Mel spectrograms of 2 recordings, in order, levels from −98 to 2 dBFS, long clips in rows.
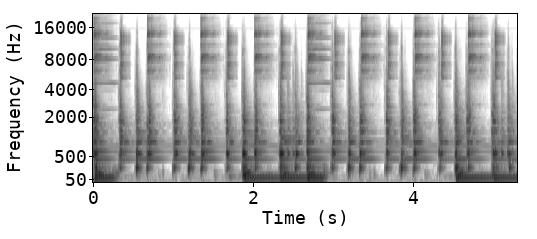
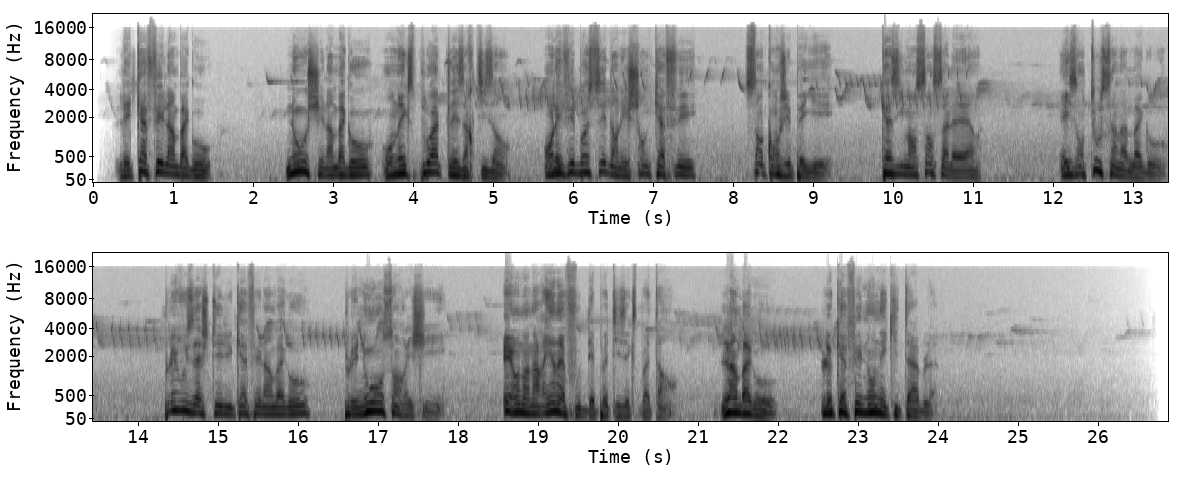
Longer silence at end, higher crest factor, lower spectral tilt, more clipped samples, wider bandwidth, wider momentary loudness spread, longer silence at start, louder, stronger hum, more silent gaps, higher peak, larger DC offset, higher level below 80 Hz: second, 0 s vs 2.95 s; first, 22 dB vs 16 dB; about the same, -5 dB/octave vs -5.5 dB/octave; neither; first, over 20 kHz vs 16.5 kHz; second, 7 LU vs 20 LU; second, 0 s vs 0.3 s; second, -26 LUFS vs -15 LUFS; neither; neither; about the same, -2 dBFS vs 0 dBFS; neither; about the same, -40 dBFS vs -42 dBFS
